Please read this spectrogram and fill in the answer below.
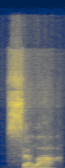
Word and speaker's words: salah: And I put in parentheses, I put the pronunciation to make sure I get it right, but it's salah.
